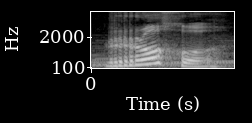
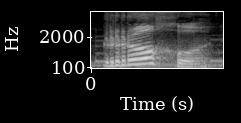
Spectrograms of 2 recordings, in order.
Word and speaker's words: rojo: so yeah for example rojo which means red rojo so my recommendation is to keep on practicing rolling your tongue until you kind of get it right rojo and the next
